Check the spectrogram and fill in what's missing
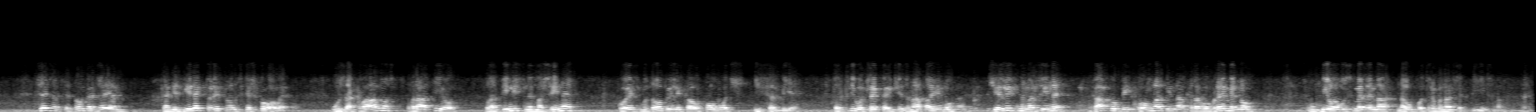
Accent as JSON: {"language": "Serbian", "town": "Vukovar", "region": "Vukovar-Srijem County", "country": "Croatia", "tie": "born or raised there", "moved": "as an adult", "said": "kao Srbin rođen i odrastao u Vukovaru, gdje sam živao do oktobra 1997. godine."}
